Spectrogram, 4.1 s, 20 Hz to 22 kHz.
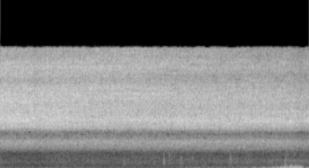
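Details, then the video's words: Cicadas singing among olive trees in the lower area of Sierra Llana on a cloudy day of a very hot week, recorded on a Sony A6400 camera during a mountain hike: a steady, unbroken high-pitched hiss with faint low rustling near the end. "Olive Trees and Cicada Sounds"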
